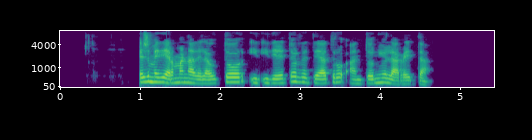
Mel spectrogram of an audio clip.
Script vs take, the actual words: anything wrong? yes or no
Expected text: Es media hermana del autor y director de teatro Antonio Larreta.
yes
